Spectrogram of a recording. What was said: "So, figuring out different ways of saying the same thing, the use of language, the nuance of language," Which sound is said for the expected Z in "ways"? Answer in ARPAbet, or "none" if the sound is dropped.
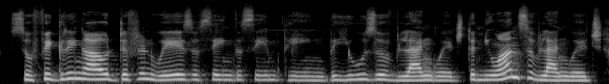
Z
